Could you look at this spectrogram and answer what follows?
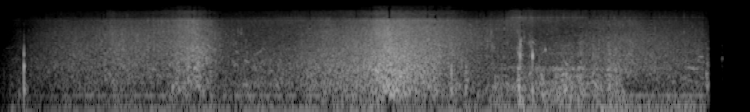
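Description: Small sea waves washing up a sandy beach and over the microphone's spot at the water's edge, surging twice, about two and a half and five seconds in, then drawing back. The sound cuts off abruptly just before the end.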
